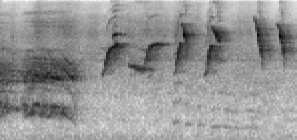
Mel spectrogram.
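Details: Orange-headed thrush singing: a long, hoarse, warbling phrase, then a run of bright, clear whistled notes, some rising and some falling, given in quick uneven bursts.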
